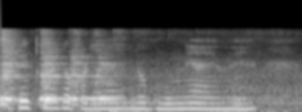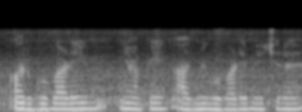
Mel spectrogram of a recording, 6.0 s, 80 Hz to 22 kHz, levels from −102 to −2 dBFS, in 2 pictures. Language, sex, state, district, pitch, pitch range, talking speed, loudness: Hindi, female, Bihar, West Champaran, 195 Hz, 190-205 Hz, 140 wpm, -21 LUFS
